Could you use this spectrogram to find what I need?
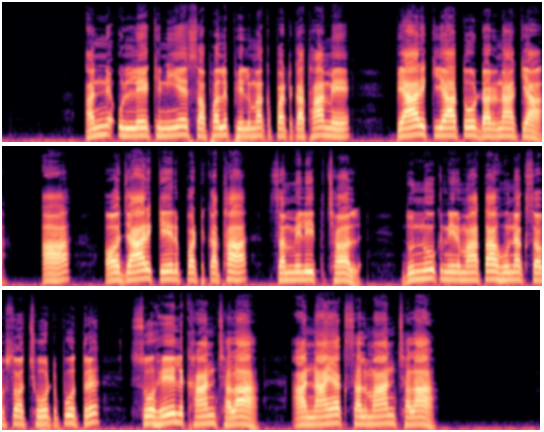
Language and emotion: Maithili, neutral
